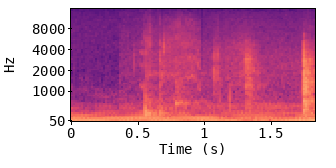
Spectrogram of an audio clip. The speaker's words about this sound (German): Am Ende des Flurs stand eine Tür halb auf. Hallo? Tim öffnete die Tür.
